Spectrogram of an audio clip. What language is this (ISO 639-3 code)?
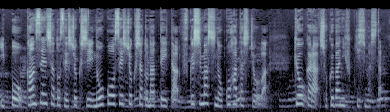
jpn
